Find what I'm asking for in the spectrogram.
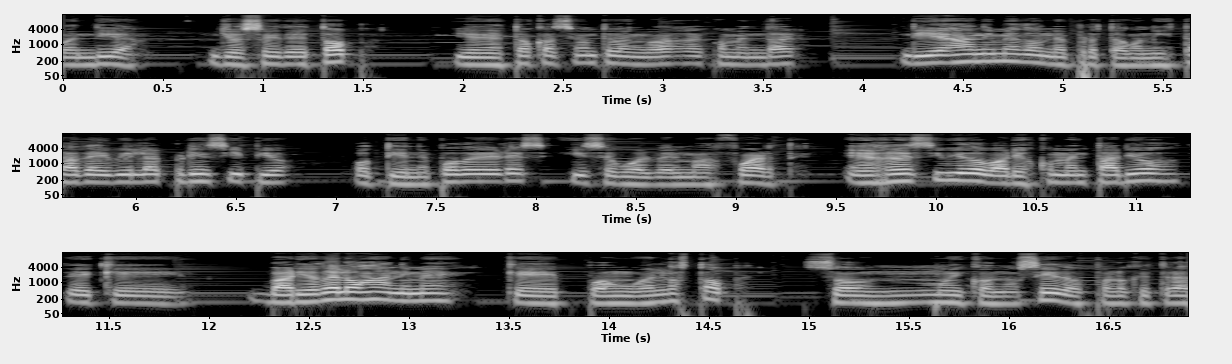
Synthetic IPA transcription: wend̪ia | ɟ͡ʝo̞so̞jðe̞t̪o̞p | ie̞ne̞st̪aokasjo̞nt̪e̞βe̞ŋɡoare̞ko̞mẽnd̪aɾd̪je̞sanĩme̞zðond̪elpɾo̞t̪aɣ̞o̞nist̪aðe̞βilalpɾinsipjo̞ː | t̪je̞ne̞po̞ðe̞ɾe̞sise̞βwe̞lβe̞lmasfwe̞ɾt̪e̥ | e̞re̞siβiðo̞βaɾjosko̞mẽnt̪aɾjo̞zðe̞ke | baɾjo̞zðe̞lo̞sanĩme̞s | ke̞po̞ŋɡoe̞nlo̞st̪o̞p | so̞ŋmujko̞no̞sið̞o̞spoɾlo̞ket̪ɾa

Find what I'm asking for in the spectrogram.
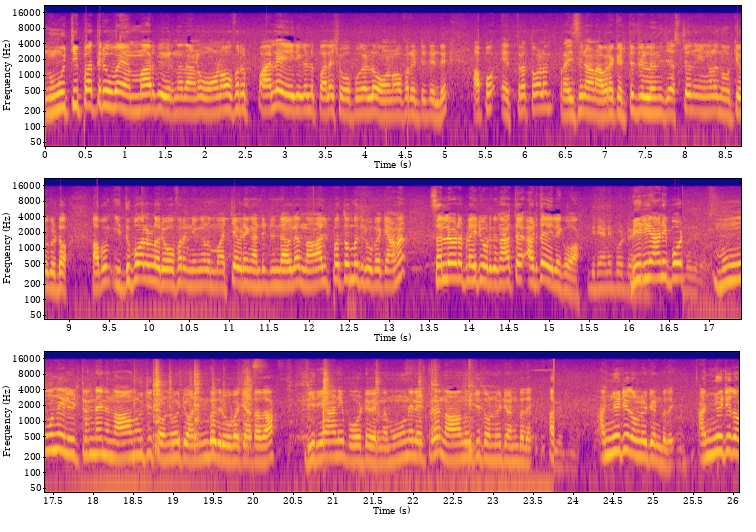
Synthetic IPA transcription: nuːtːipɐt̪ːɨɾuːbɐe̞mːaːrbiʋɐɾunːɐðaːɳɨoːɳo̞ːfɐrɨpɐlɐe̞ːɾjɐɣɐɭilpɐlɐɕo̞ːpːuɣɐɭilo̞ːɳo̞ːfɐreʈ̬ːiʈːuɳɖɨ | ɐpːoːe̞t̪rɐt̪ːo̞ːɭɐmprɐjsilaːɳɨɐʋɐɾo̞kːeʈːiʈ̬ːuɭːenːɨd͡ʑestonɨeŋːɐɭeno̞ːkːiʋoːkːiʈ̬ːo̞ː | ɐpːɐmiðubo̞ːleuɭːɐoɾuo̞ːfɐrniŋːɐɭmːɐtːeʋiɽekɐɳɖiʈ̬ːuɳɖdaːʋilːɐnaːlpɐt̪ːo̞mbɐðɨɾuːbɐk̬ʲːaːɳɨ | selːɐjɽep̬ɭejtːɨko̞ɽukːunːɐt̪ːɐʔɐɽut̪̬ːɐɐjilekːɨʋa̰ːɾibiɾijaːɳip̬oːmuːnːɨliʈːɐrindeinɨnaːnːuːt̬ʲːit̪o̞nːuːtʲːionbɐðɨɾuːbɐk̬ʲːeːʈːɐðaː | biɾijaːɳip̬o̞ːʈ̬ːɨʋɐɾunːɐðɨmuːnːɨliʈːɐrɨnaːnːuːt̬ʲːit̪o̞nːuːt̬ʲːio̞nbɐðɨɐ | ɐɲːuːtʲːit̪o̞nːuːtʲːionbɐðɨɐɲːuːtːit̪o

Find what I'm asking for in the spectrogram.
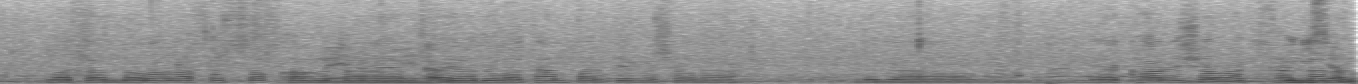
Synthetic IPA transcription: wat̪and̪ɔɾɔɾaxʊsɔχt̪abət̪ɔnembajɔd̪ɪwat̪anpaɾt̪emɪʃɔna | d̪ɪɡa | jakʰːɔɾɪʃawakxaa

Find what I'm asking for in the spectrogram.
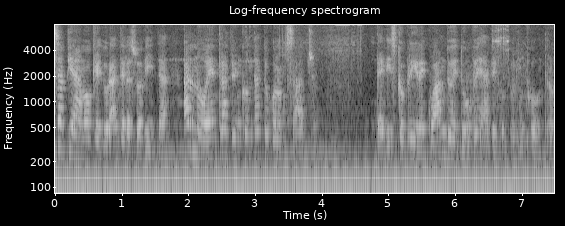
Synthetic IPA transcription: sapːjaːmok̟ed̪ːuɾant̪elasuːaviːt̪a | arnoɛːnt̪ɾaːt̪oiŋkont̪at̪ːokonunsa̰d͡ʒːo | d̪ɛːviskopɾiːɾekwand̪oed̪ːoːveavet̪uːt̪oliŋkont̪ɾo

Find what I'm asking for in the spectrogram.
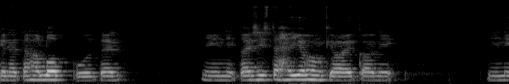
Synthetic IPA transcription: enet̪æhællopːuːlt̪en | niːnnit̪ɑisist̪æhæjjohoŋkiɑikɑːni | nin

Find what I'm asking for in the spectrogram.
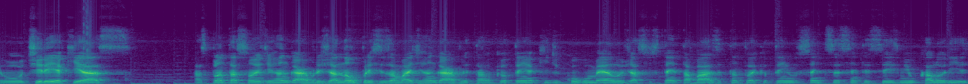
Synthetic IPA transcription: ewt͡ʃiɾejakiɐs | ɐsplɐ̃nt̪asõj̃zd͡ʒɪɦɐ̃ŋɡaɾvʊɾɪʒanɐ̃w̃pɾesizɐmajzd͡ʒɪɦɐ̃ŋɡaɾvʊɾɪt̪aʊkɪewt̪ẽɲʊakid͡ʒɪkoɡumɛlʊʒasu̥st̪ẽnt̪ɐabazɪt̪ɐ̃nt̪ʊɛkɪewt̪ẽɲʊsẽnt̪ʊi̥sesẽnt̪ejsejzmiwkaloɾiɐ

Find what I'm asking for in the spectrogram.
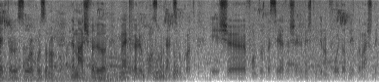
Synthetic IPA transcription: ɛcfɛløːlsoːɾɒko̞zːɒnɒkd̪ɛmaːʃfɛløːlmɛkfɛlløːko̞nzult̪aːt̪sijoːkɒt̪ | eːʃfo̞nt̪o̞ʒbɛseːlɛt̪ɛʃːɛkɛt̪eːʃt̪uɟːɒnɒkfo̞jt̪ɒt̪niit̪ːɒmaːʃo̞d̪ik

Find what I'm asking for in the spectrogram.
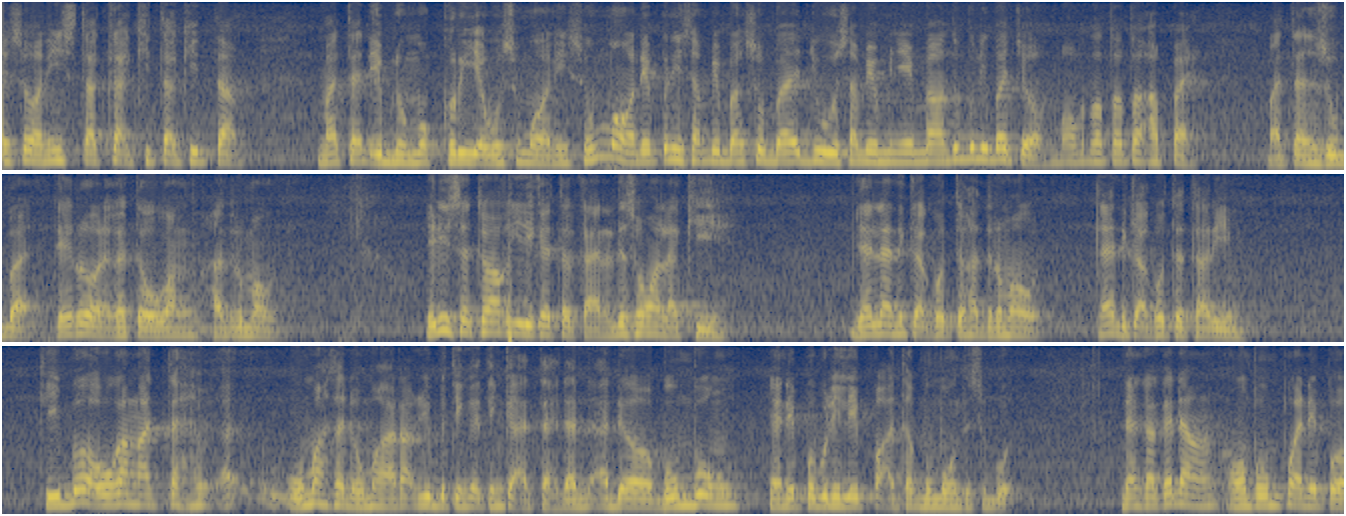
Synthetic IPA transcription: esɔnĩsə̥t̪akat̪̚kit̪ap̚kit̪ap̚ | mãt̪anibnumɔkɾiapəsəmuənisumədapanĩsambɪhbasobad͡ʒusambɪhməɲemaŋt̪ubulɛhbat͡ʃəmat̪at̪at̪aʔapaj | mat̪anzubat̪̚t̪eɾɔnaʔkat̪aoɣaŋhad̪ərmaʊt̪̚ | d͡ʒadisat̪uhaɾidikat̪əkanadasoɣaŋlaki | d͡ʒalandəkaʔkot̪aɦad̪ərmaʊt̪̚ | nadəkaʔkot̪at̪aɾɪm | t̪ibaoɣaŋat̪ahumahsanəumahɦaɾap̚d͡ʒubət̪iŋkaʔ̚t̪iŋkat̪at̪asdanadabumbʊŋjaŋdepəbolɪhlepaʔat̪abumbʊŋt̪ərsəbʊt̪̚ | dankakadaŋoɣaŋpəəmpuandepa

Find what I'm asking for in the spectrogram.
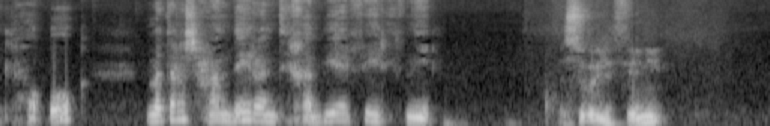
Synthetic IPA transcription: t̪əlħoquːq | mæt̪ɾˤɑʃːħand̪iɾænt̪ə̥xæbəjːælfihɾiθniː | ʔəsːʊʔæləθːæni

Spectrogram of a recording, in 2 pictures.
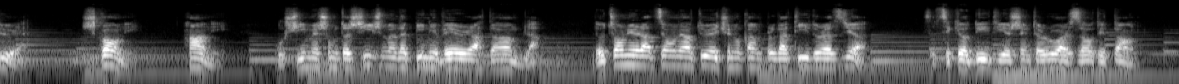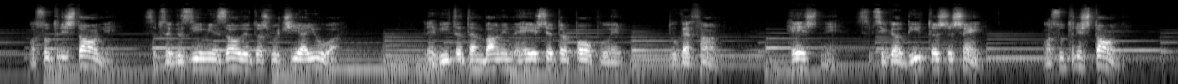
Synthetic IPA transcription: yɾɛ̰ | ʃkɔnḭ | hanḭ | uʃimɛʃumt̪əʃiʃmɛðɛpinivɛɾiɾaht̪əəmbla̰ | d̪ɛut͡ʃɔniɾat͡siɔnɛat̪yɾɛt͡ʃənukːanpəɾɡat̪it̪uɾazd͡ʑə̰sɛpsɛkjɔd̪it̪iəʃɛnt̪əɾuaɾzɔt̪it̪ːɔn | mɔsut̪ɾiʃt̪ɔnḭ | sɛpsɛɡəzimiːzɔt̪it̪əʃt̪fuciajua̰jlɛvit̪ɛt̪ɛmbanimnəhɛʃt̪jɛpəɾpɔpulˠind̪ukɛθan | hɛʃt̪nḭsɛ̥psɛkjɔd̪it̪əʃəʃɛn | mɔsut̪ɾiʃt̪ɔni

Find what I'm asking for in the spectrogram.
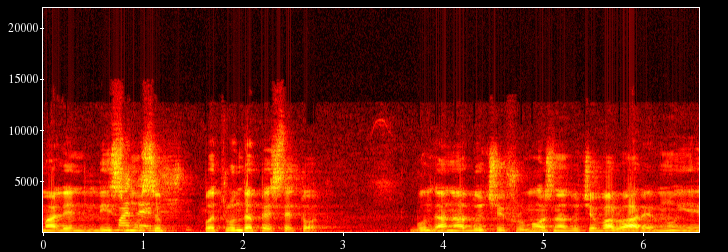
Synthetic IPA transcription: malenilismusəpət̪ɾund̪əpe̞st̪e̞t̪o̞̰t̪ | bund̪anad̪ut͡ʃe̞fɾumo̞snad̪ut͡ʃe̞valuaɾenuje

